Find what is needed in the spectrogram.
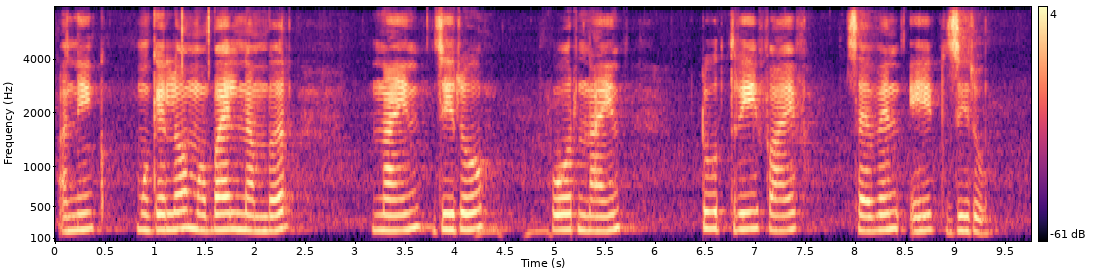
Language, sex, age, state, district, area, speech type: Goan Konkani, female, 60+, Goa, Sanguem, rural, spontaneous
